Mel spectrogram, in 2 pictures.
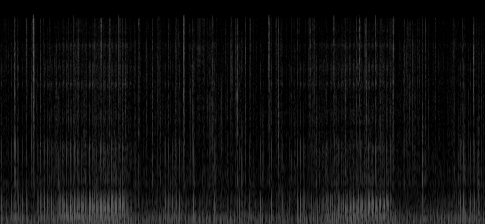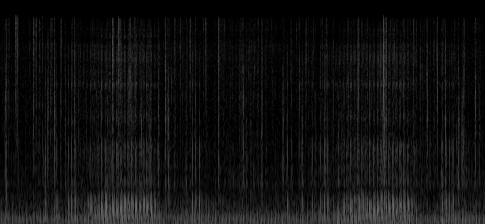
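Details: Sleeping cat purring beside a crackling fireplace in a cozy spring setting: low rumbling purr swelling and fading in roughly two-second cycles, with sharp pops and snaps of burning wood throughout.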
